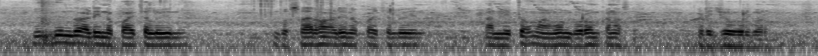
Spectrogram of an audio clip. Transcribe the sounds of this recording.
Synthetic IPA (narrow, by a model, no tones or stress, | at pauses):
mit̪d̪ind̪ɔəɖinapajt͡ʃalujina | d̪ɔsaɾɦɔ̃əɖinapajt͡ʃalujina | aɾnit̪ɔʔmamɔnɡɔɾɔmkanasɛ | əɖid͡ʒʱuɾɡɔɾɔm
